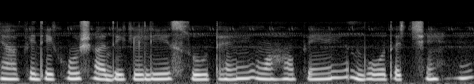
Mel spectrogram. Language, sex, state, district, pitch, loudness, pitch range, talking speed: Hindi, female, Goa, North and South Goa, 245 Hz, -13 LUFS, 235-260 Hz, 165 wpm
